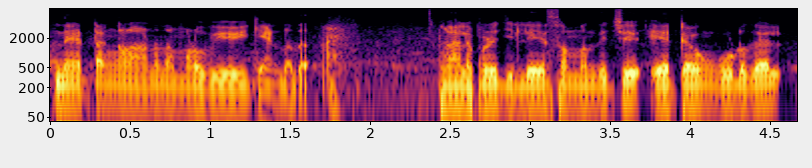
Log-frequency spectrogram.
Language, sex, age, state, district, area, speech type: Malayalam, male, 45-60, Kerala, Alappuzha, rural, spontaneous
